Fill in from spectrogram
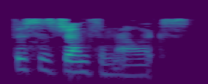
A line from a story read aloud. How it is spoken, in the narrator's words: Jared said quietly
